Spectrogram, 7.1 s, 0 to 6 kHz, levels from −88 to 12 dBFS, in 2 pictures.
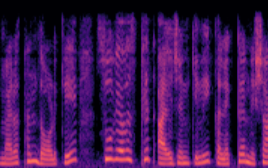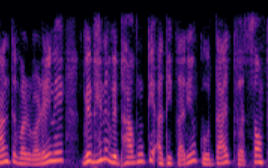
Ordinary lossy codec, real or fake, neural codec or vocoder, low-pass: none; fake; codec, 44.1 kHz, 7.8 kbps, DAC; 5.4 kHz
